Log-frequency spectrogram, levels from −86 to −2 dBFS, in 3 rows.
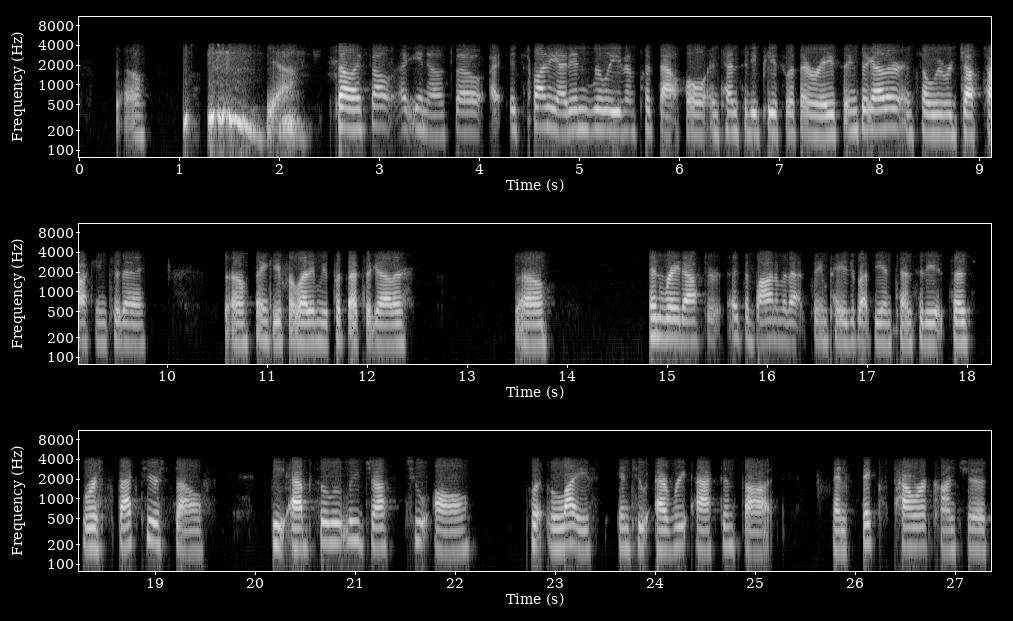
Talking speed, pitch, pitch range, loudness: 155 wpm, 185 Hz, 170-205 Hz, -23 LUFS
